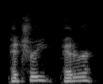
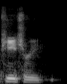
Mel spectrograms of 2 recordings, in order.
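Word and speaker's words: Pitre: Lewis Sine, Jalen Pitter. I'm not sure how to say the last name. It's Jalen Petrie.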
